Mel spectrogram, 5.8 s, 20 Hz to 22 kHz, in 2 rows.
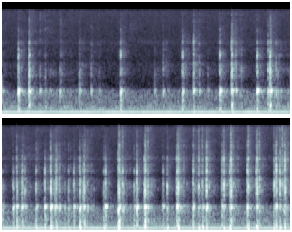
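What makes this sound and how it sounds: A small, hollow, orange printed cardboard product box is held upright in both hands and tapped and scratched with the fingertips and nails. It gives a quick, irregular run of short, dry clicking taps with a hollow tone near 850 Hz and light scratchy rustles, over a steady low hum. Each tap dies away almost at once, and the pace picks up in the second half.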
